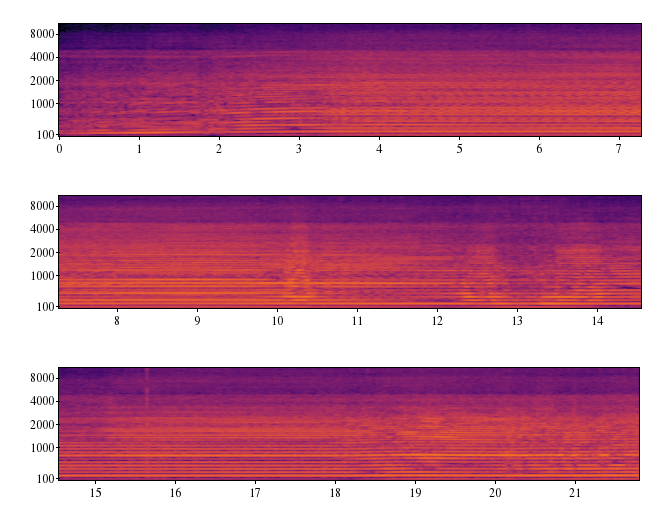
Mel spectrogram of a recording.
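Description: Rodin pulse motor generator rotor spinning up from rest, a steady electric whine climbing in pitch and then holding a sustained humming drone, close and alone with no voices.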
